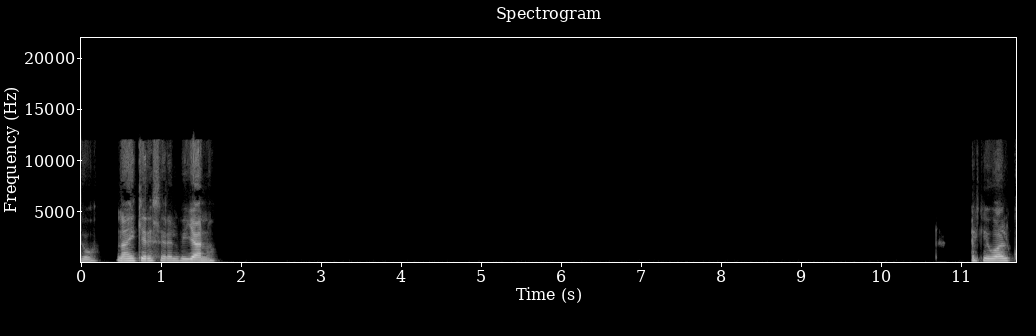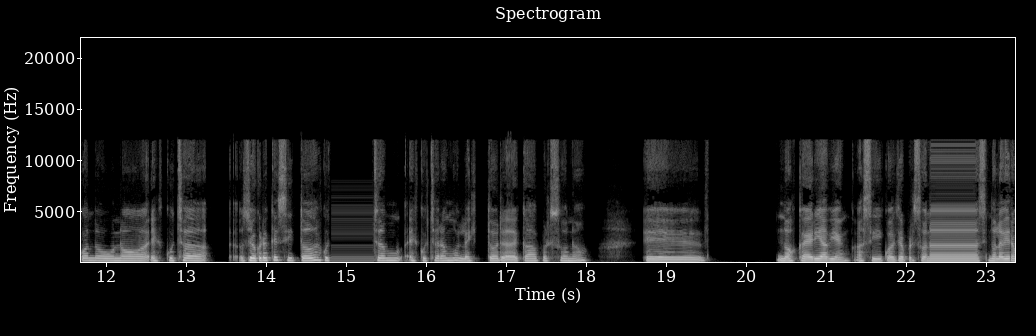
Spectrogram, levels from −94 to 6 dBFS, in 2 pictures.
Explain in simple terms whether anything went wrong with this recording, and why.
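At 14.82 to 15.34 s and again at 22.31 to 22.86 s, the speech gives way to a flat, steady buzz. This is a system hang loop: the computer briefly froze while the sound hardware replayed one tiny 5.33 ms slice about 188 times a second, which fits a 256-sample buffer.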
